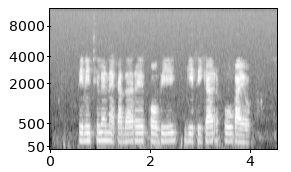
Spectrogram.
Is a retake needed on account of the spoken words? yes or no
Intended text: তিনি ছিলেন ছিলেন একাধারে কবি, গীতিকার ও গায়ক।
yes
